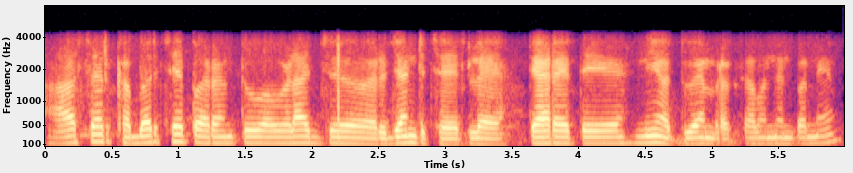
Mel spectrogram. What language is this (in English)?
Gujarati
